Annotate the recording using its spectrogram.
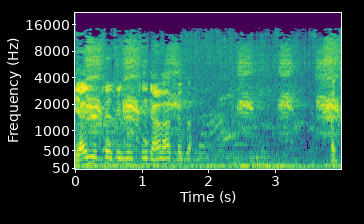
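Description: A bird cawing several times, harsh crow-like calls, over a man talking in the first second or so.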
